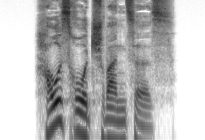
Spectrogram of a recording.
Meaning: genitive singular of Hausrotschwanz
- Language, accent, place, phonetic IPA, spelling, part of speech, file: German, Germany, Berlin, [ˈhaʊ̯sʁoːtˌʃvant͡səs], Hausrotschwanzes, noun, De-Hausrotschwanzes.ogg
